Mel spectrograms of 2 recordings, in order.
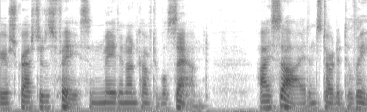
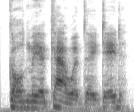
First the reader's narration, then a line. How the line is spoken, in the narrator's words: said thickly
